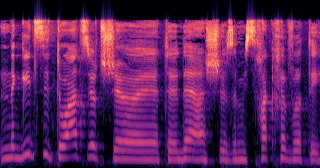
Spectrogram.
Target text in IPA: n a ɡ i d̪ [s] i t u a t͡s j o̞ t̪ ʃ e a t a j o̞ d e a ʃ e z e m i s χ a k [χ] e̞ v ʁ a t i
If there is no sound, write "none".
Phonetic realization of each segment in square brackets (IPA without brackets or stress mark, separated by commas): s, χ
